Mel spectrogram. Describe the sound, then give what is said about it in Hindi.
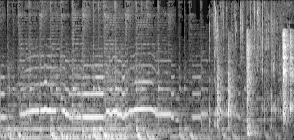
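Dishes and pots clatter as they're washed at home, with a few sharp metallic clanks near the end, heard over a steady melodic music bed. “भाई बर्तन ही धुलते रहेंगे या फिर कुछ नाश्ता भी मिलेगा?”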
